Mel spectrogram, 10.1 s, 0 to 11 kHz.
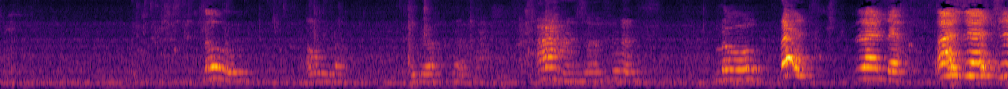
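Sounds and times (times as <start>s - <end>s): bathwater sloshing: 1.3s - 5.9s, 7.8s - 10.0s
toddler high-pitched vocal sound: 7.5s - 10.0s.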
